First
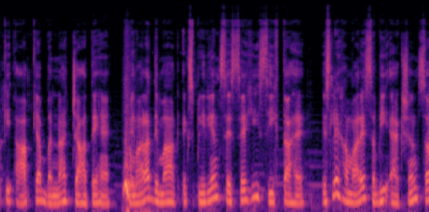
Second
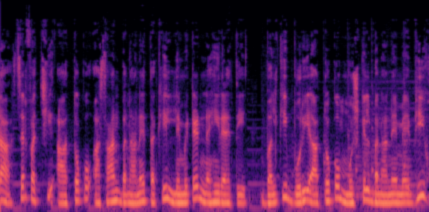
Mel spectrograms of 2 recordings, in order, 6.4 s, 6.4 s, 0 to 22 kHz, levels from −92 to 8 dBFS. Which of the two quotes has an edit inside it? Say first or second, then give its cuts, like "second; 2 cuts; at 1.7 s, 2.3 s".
first; 1 cut; at 1.8 s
